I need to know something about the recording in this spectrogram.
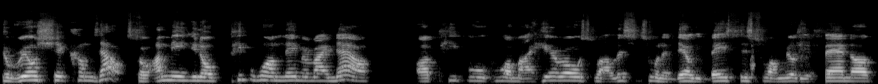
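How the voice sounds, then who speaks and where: A middle-aged man, a singer and producer, chatting casually as an interview guest, animated and swearing freely with many fillers and restarts. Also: on the high side, brisk.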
